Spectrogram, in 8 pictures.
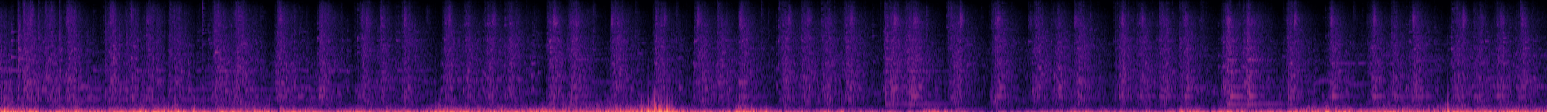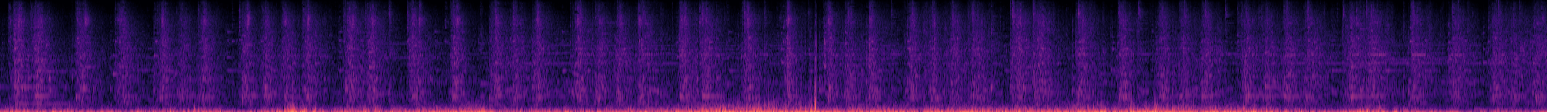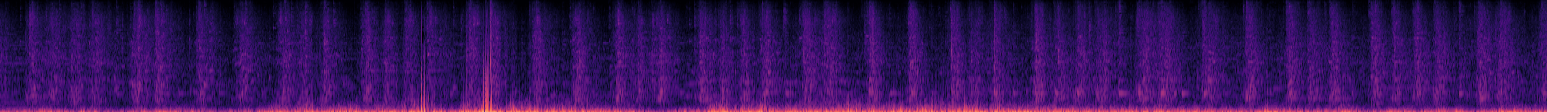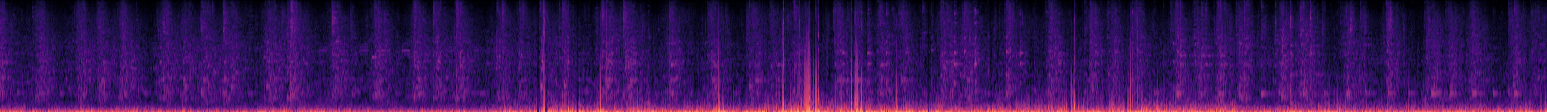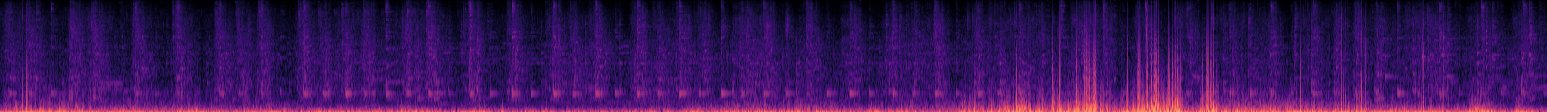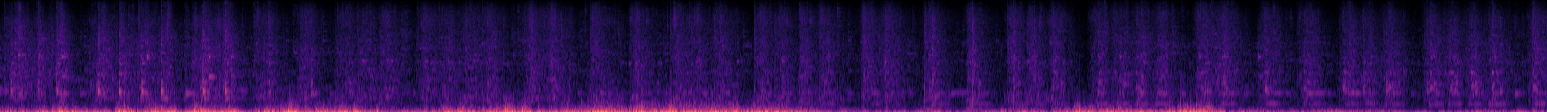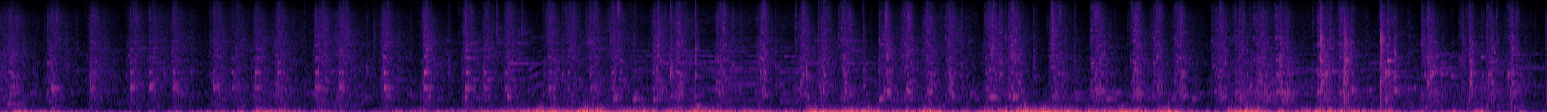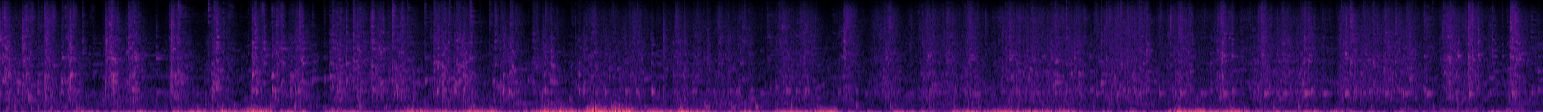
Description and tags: Casseroles, demonstration, montreal, noise.
Casseroles, demonstration, montreal, noise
